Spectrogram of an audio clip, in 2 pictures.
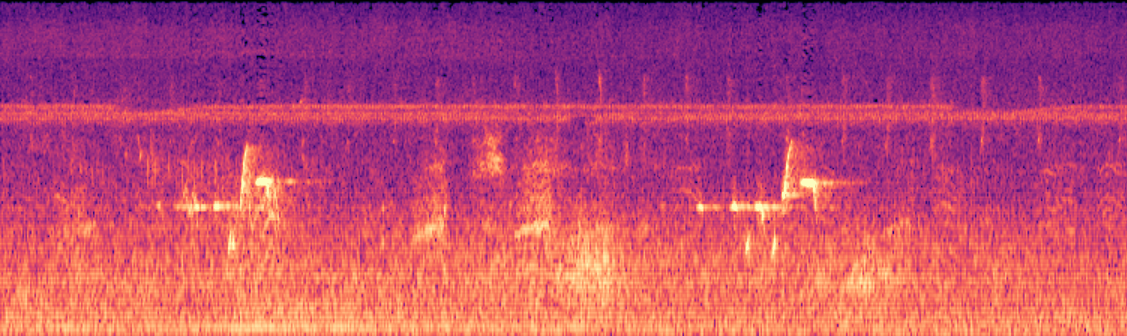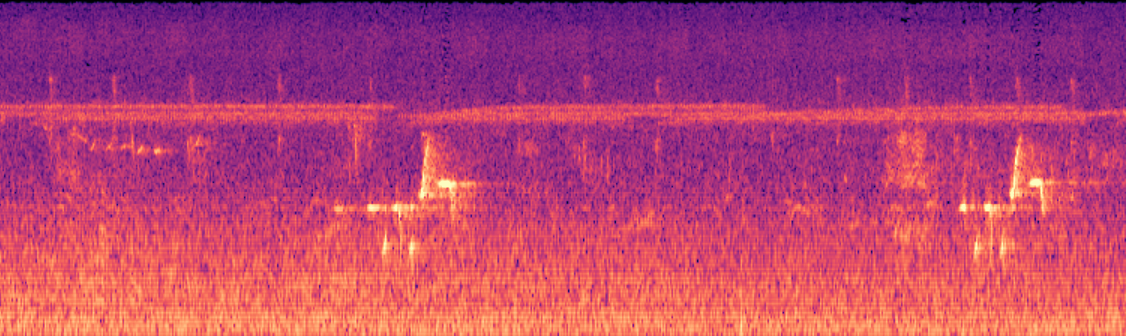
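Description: A bird calls four times, about every eight seconds; each call is a short cluster of notes with a quick upward sweep. Beneath it runs a steady high insect trill.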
